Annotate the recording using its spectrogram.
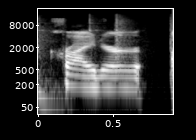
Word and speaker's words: Kreider: I am joined today by the great Nick Kreider of BLEAV, co-host of The Charity Stripe.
